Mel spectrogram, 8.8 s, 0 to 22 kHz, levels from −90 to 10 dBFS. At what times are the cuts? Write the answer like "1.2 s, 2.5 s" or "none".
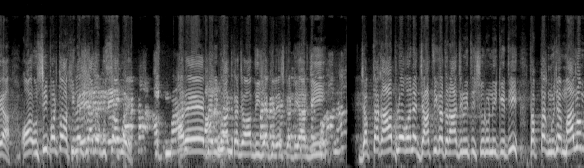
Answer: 5.2 s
